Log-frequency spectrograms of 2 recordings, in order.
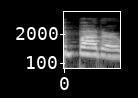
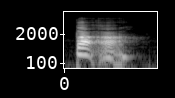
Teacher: in American English, you can say butter with a flap instead of the T, but not with a glottal stop, like this, butter, even though it's fine to use the glottal stop to replace T in some other contexts in American English.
